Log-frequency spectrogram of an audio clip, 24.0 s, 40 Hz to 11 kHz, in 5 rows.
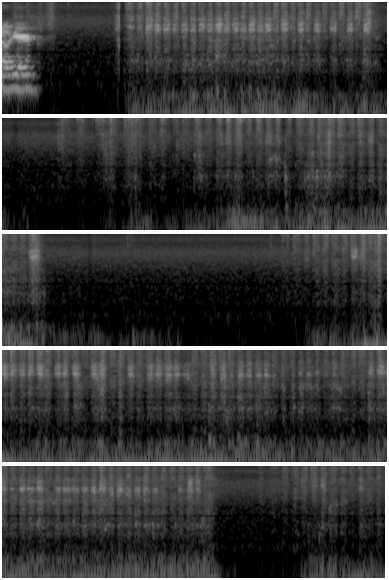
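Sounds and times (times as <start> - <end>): hand sanding scratchy strokes: 1.5 - 4.8, 5.6 - 10.2, 13.1 - 24.0.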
